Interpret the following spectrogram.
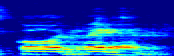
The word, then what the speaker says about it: correr: It's correr, okay? We roll it.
